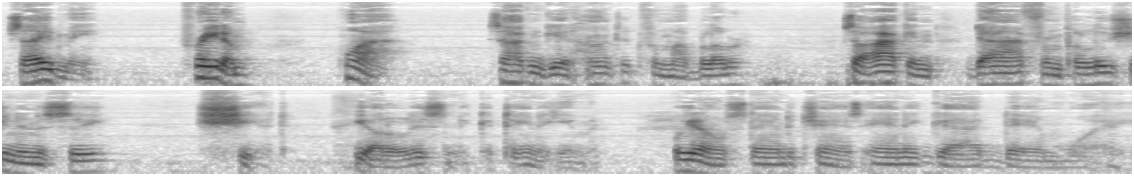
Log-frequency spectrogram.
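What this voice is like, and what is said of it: Southern American accent. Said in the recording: “he has a southern accent”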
